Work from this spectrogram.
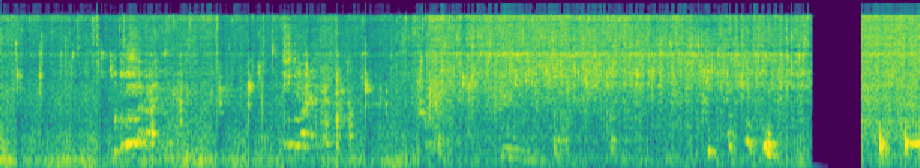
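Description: Pork kua kling, a southern Thai dry curry, stir-fries in a hot pan with loud, steady sizzling and scraping spatula strokes. A brief dropout comes near the end, and faint voices sit underneath.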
